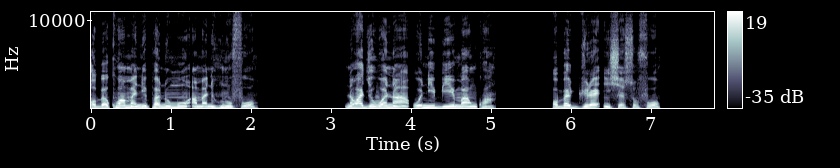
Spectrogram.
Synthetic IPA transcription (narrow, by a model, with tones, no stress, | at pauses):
ɔ˨bɛ˦kʰʊ̃˦a˦mã˨nĩ˦pʰa˦nʊ̃˦mũ˦ʔa̰˨mã˨nĩ˨ɦũ˦nũ˦fʊ˨ɔ˨ | nã˦wa˦d͡ʑɪ˨wɔ̃˦nã˨a˨wʔɔ˦nĩ˦bi˨e˨mã˦ŋ̩˦kʷʰã̰˨ | ɔ˨bɛ˦d͡ʑᶣɪ˨ɾɛ˦n̩˨ɕɛ˨sʊ˨fʊ˦ɔ˦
